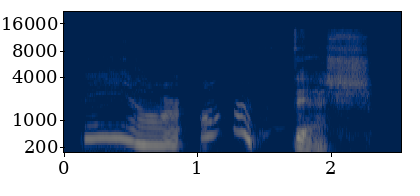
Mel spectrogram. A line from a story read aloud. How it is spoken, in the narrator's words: said Little Joe fiercely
